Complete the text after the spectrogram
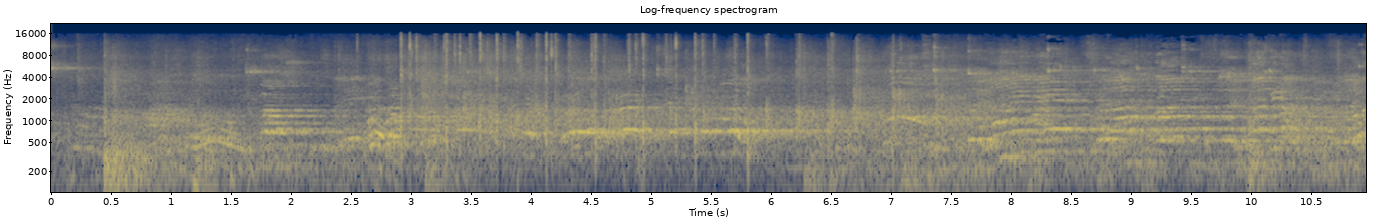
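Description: A basketball bounces on the floor with echoing thuds.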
